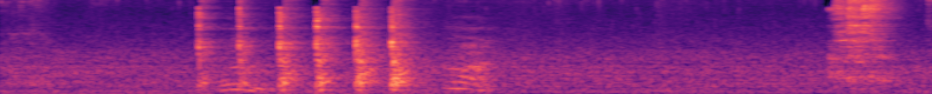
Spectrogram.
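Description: Metal spoon tapped quickly against the rim of a pan of simmering sauce: about six sharp clicks in a second, starting about a second in, followed by a short hiss near the end.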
